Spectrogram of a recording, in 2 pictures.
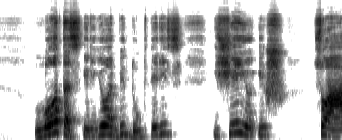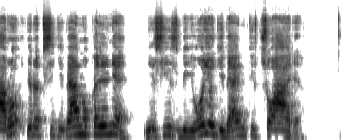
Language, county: Lithuanian, Panevėžys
